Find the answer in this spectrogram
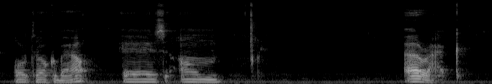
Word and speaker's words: arak: talk about is um Iraq a-r-a-k you know pronounced differently in England and probably different in America but as a native Indonesian I would pronounce the drink Iraq so the drink is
